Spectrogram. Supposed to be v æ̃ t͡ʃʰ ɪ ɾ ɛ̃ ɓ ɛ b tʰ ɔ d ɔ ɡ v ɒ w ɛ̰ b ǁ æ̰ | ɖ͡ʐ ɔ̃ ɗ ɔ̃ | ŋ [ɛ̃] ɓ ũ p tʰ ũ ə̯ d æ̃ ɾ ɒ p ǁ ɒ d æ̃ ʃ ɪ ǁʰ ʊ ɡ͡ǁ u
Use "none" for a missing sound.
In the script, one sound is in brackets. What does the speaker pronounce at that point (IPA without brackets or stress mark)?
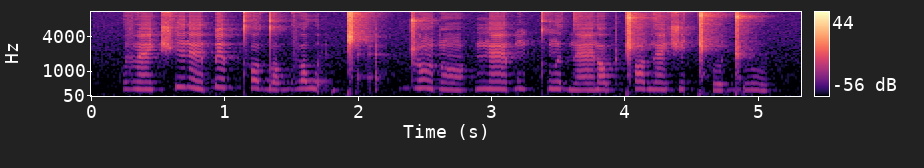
æ̃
